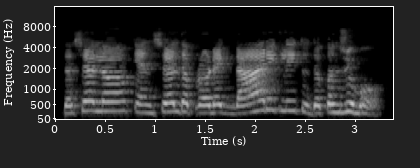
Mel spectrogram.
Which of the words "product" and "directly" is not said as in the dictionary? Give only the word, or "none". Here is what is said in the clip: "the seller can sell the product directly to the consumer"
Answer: none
